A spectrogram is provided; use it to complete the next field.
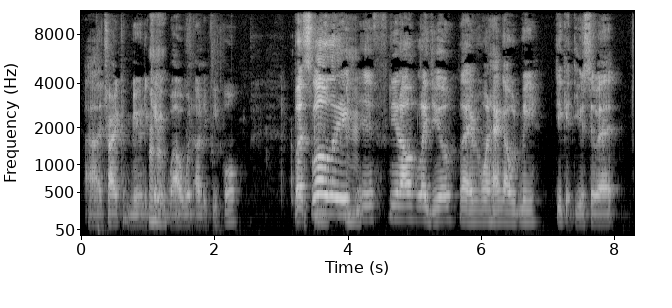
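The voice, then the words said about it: Speaks with a noticeable accent. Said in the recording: “my accent is probably one of the barriers that I have”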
